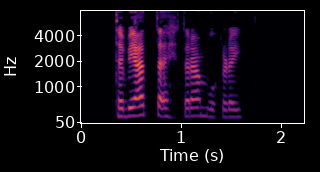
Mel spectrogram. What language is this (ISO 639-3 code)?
pus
